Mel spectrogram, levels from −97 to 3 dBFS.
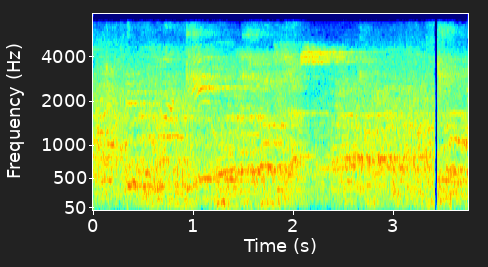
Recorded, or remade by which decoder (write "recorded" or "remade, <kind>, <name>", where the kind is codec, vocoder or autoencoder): recorded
